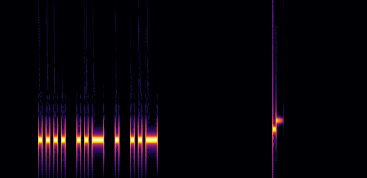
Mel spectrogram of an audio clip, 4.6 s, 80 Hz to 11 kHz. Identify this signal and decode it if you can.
Morse code, heard as a keyed tone, about 25 wpm, 700 Hz. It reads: HUEU
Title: Four Challenging Letter-Number Combinations 25wpm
